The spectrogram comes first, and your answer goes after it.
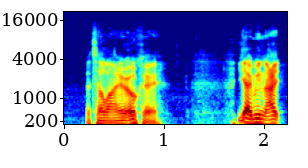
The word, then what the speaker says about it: atelier: in Japan but the the word atellia is like originally French so I go with like the f do do not say atlier.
